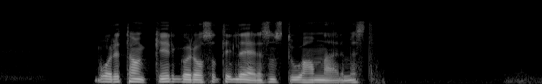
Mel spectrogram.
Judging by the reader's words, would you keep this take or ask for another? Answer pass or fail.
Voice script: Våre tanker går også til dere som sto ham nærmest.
pass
